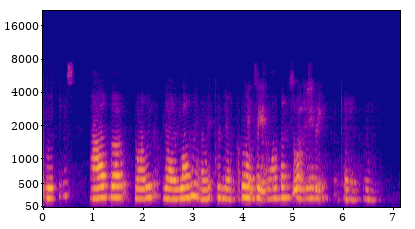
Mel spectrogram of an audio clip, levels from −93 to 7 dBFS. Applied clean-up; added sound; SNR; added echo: neural mask model DeepFilterNet 3.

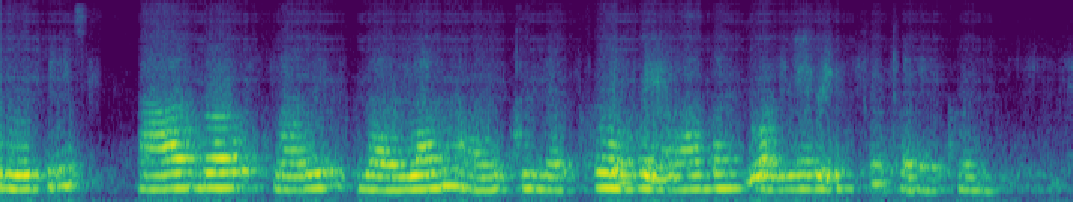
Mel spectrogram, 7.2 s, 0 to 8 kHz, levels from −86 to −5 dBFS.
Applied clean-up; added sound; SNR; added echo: neural separator model SepFormer DNS4.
